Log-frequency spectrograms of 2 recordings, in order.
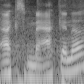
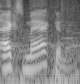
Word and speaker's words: Ex Machina: It's not ex machina. Nick Here Nick's the decider. Nick, how do you say it? Like mach one, mach two. Yeah, but I mean it's not spelled like mach one or mach two. That is kind of No, it has an i n a at the end.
